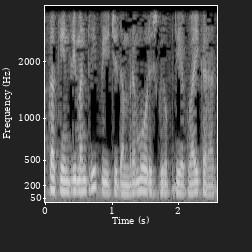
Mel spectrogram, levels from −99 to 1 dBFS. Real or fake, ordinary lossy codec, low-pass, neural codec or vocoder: real; none; 3.6 kHz; none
